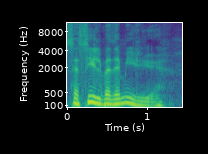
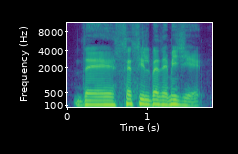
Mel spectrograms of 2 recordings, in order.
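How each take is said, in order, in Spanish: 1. El nombre se dice con acento francés. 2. El nombre se dice con acento español.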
